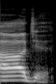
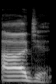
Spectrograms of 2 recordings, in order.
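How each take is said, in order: The two takes are said the same way.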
